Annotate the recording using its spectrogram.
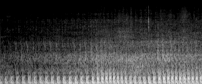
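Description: Single-cylinder engine of a KTM 450 supermoto dirt bike running on the throttle, picking up revs about a second in.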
